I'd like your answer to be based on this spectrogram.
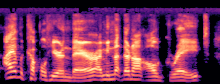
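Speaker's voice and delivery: ordinary talk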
